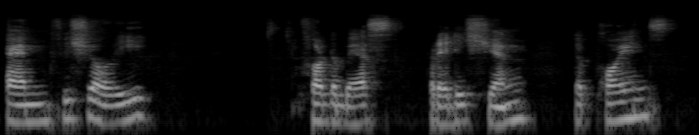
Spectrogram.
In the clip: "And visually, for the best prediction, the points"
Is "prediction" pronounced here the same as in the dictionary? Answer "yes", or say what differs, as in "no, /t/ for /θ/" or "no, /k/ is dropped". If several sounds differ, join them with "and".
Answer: no, /k/ is dropped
